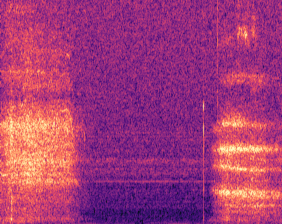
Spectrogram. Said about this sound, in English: Well, it's really nice to take a deep breath without feeling like I'm going to cough. Oh, yeah. Boy, there's nothing I love better than being able to take a deep breath in and out without coughing myself, because you know I often live with a cough.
